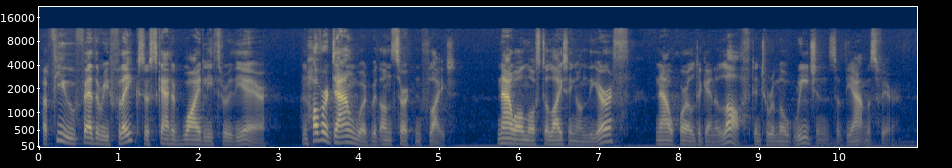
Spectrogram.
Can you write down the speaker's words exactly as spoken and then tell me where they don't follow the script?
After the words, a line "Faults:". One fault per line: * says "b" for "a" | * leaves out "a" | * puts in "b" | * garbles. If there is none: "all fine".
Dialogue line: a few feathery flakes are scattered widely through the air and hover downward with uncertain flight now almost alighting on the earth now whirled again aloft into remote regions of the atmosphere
a few feathery flakes are scattered widely through the air and hover downward with uncertain flight now almost alighting on the earth now whirled again aloft into remote regions of the atmosphere
Faults:
all fine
